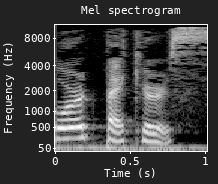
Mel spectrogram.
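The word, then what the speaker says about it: Worldpackers: É World Packers.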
